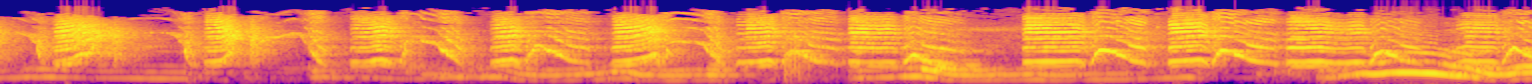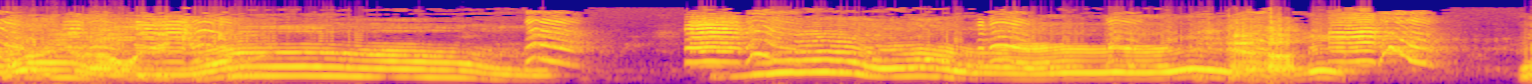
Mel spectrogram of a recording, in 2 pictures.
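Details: Male pet Vizsla howling and whining at his squeaky toy indoors: long wavering mid-pitched howls that slide up and down, with rapid squeaks from the toy and a woman talking over them.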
